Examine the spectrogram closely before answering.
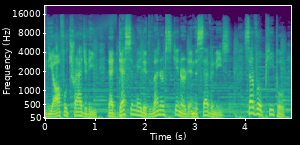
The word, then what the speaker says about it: Lynyrd Skynyrd: number 10 things go on Leonard Skynyrd from pronounced Leonard Skynyrd 1973 escalding Blues braised deep cut and an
